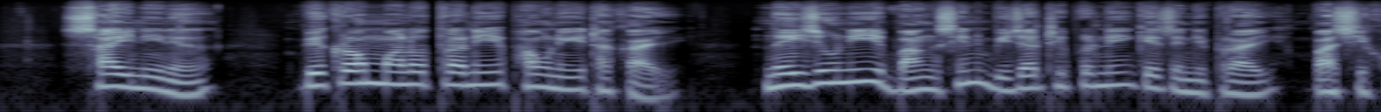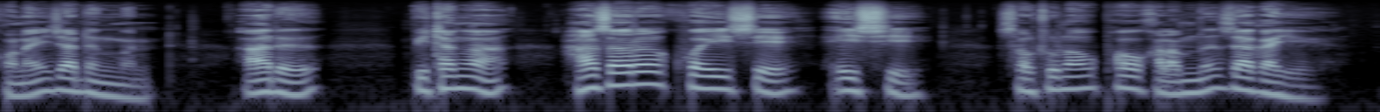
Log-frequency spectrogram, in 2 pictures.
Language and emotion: Bodo, neutral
